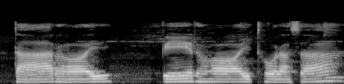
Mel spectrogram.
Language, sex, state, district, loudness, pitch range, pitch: Bajjika, male, Bihar, Vaishali, -15 LUFS, 125-130 Hz, 125 Hz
